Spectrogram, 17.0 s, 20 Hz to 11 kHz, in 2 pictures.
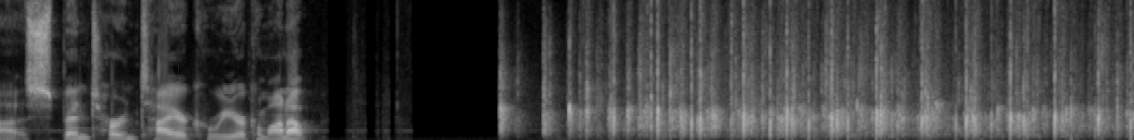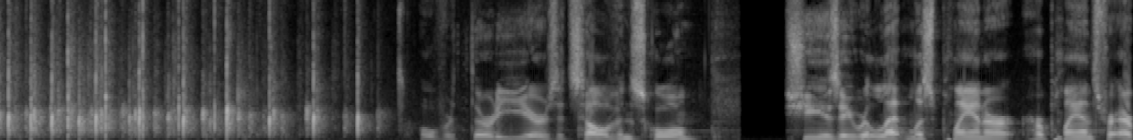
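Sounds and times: audience applauding: 0:03.8 - 0:11.5.

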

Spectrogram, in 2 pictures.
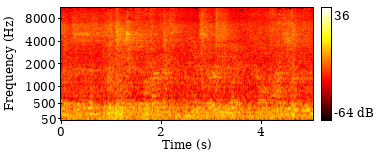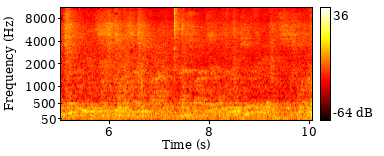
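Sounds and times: low rumble of store crowd: 0:00.0 - 0:10.0.

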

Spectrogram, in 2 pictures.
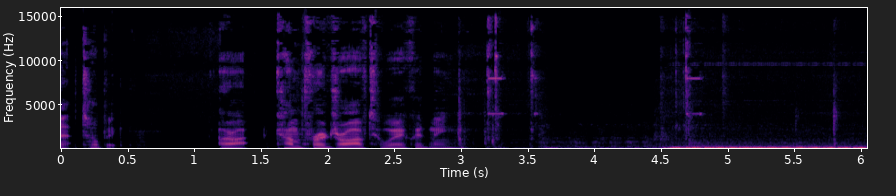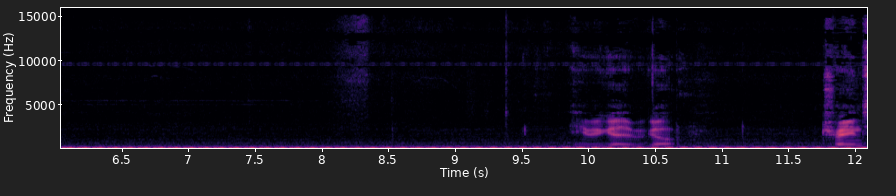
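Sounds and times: car engine starting and idling: 0:03.4 - 0:12.0.

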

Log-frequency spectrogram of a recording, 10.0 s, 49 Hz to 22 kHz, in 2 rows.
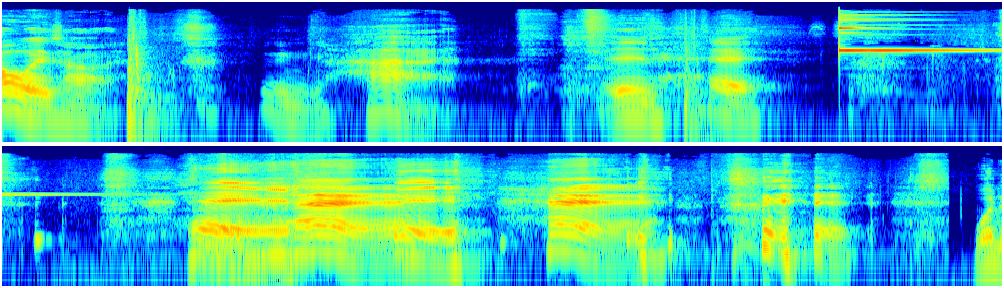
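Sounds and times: bell-like ding: 0:04.2 - 0:05.6.

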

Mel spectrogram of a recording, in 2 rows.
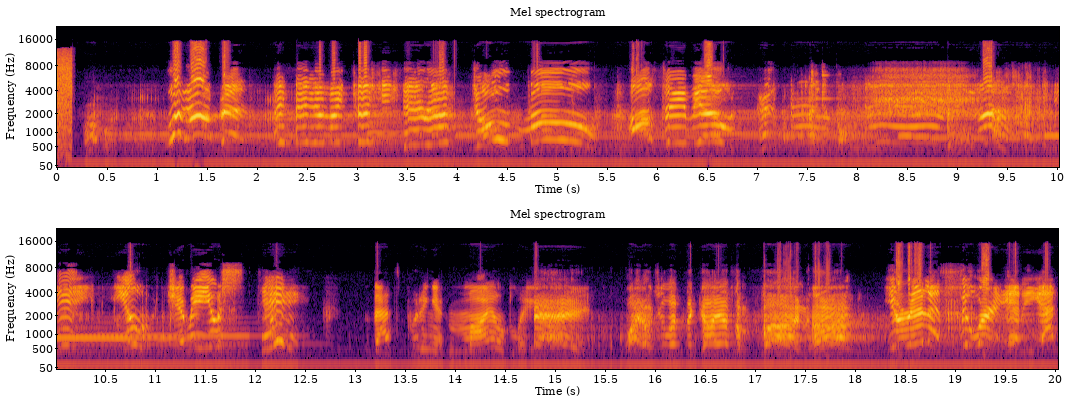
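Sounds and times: steady low hum: 0:00.0 - 0:20.0
background music: 0:00.1 - 0:12.8
cartoon children wailing: 0:01.0 - 0:12.3.

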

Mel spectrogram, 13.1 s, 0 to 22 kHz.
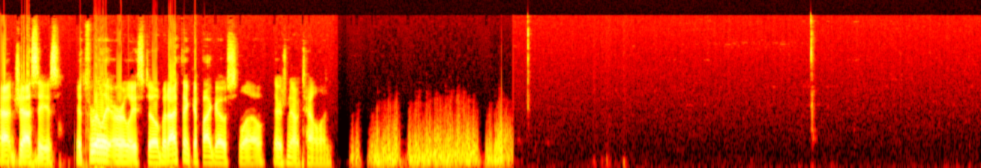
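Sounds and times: person speaking: 0:00.0 - 0:04.4.

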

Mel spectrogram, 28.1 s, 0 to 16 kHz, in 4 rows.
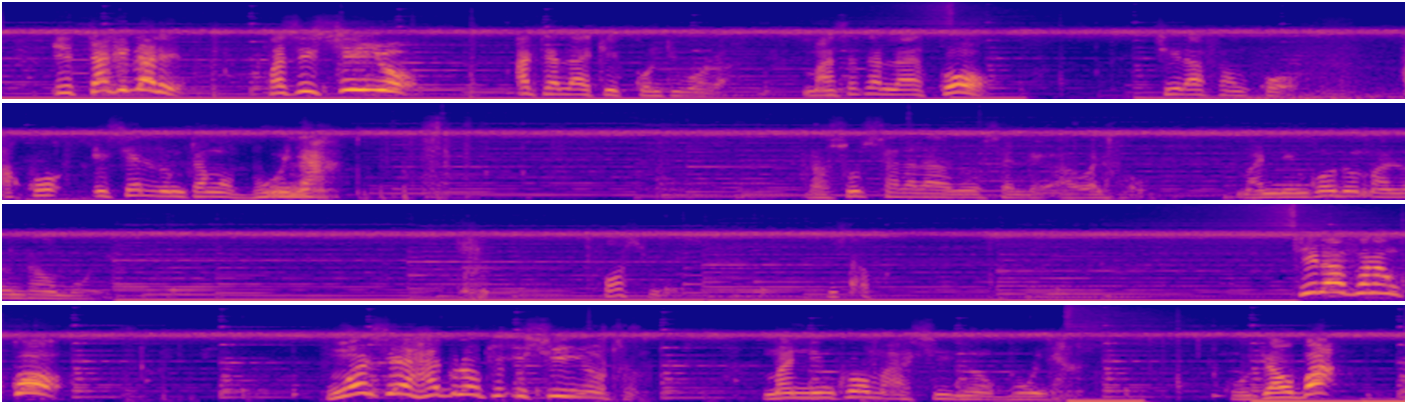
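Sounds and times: steady high-pitched hiss: 0:00.0 - 0:28.0
person speaking: 0:00.3 - 0:05.0, 0:20.5 - 0:21.4, 0:24.9 - 0:26.5.

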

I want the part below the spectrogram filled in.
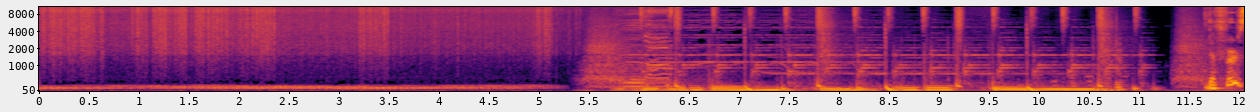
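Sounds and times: low buzzing electric hum: 0:00.0 - 0:05.4
crackling static: 0:00.0 - 0:06.3
music: 0:05.4 - 0:12.0.

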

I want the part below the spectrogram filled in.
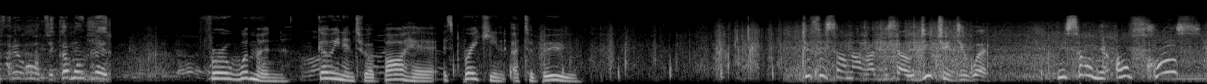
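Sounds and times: faint background noise: 0:00.0 - 0:12.0
footsteps: 0:04.4 - 0:10.6.

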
